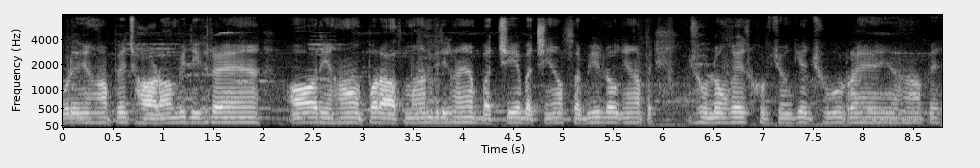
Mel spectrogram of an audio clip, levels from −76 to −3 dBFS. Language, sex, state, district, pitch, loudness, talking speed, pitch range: Hindi, male, Maharashtra, Mumbai Suburban, 130 Hz, -18 LUFS, 220 wpm, 125-130 Hz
